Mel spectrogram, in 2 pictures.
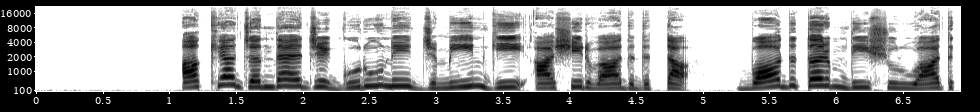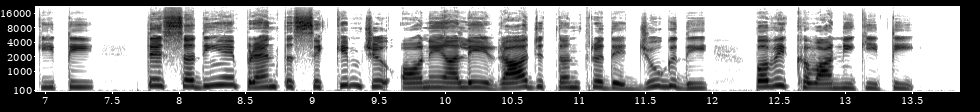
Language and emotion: Dogri, neutral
